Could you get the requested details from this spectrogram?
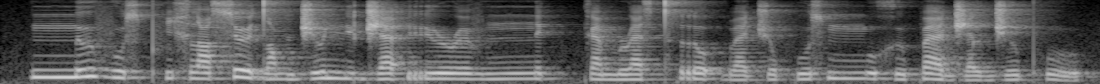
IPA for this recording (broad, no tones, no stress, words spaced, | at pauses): nːɯ vuspʰixlɑ sødɑm d͡ʒɯnʲu d͡ʒæʔrʲu ɹøvnːekːæmɹæs tʰroʔbæt͡ʃo pusmːuxɯ pæd͡ʒæl d͡ʒɯpʰu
